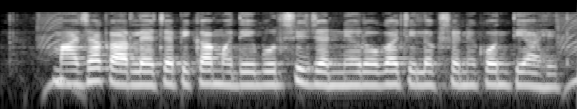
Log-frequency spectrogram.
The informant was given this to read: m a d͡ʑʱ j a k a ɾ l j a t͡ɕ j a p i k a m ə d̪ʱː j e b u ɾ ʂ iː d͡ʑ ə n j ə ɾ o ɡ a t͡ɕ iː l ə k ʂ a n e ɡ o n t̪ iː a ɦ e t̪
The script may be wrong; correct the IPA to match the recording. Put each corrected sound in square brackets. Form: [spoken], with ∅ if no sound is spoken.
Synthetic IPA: m a d͡ʑʱ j a k a ɾ l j a t͡ɕ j a p i k a m ə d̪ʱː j e b u ɾ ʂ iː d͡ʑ ə n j ə ɾ o ɡ a t͡ɕ iː l ə k ʂ [ə] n e [k] o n t̪ iː a ɦ e t̪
